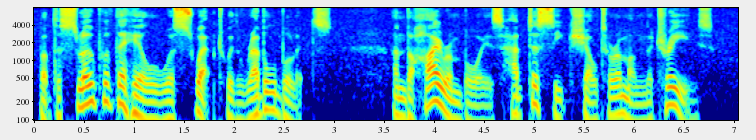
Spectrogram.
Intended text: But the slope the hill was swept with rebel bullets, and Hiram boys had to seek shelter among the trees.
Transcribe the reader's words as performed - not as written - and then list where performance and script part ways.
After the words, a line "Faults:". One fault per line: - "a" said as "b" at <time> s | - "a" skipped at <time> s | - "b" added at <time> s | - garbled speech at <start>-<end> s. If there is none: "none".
But the slope of the hill was swept with rebel bullets, and the Hiram boys had to seek shelter among the trees.
Faults:
- "of" added at 0.7 s
- "the" added at 3.7 s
